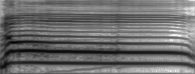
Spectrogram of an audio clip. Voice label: nooo, Drill Sergeant; Worms Armageddon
